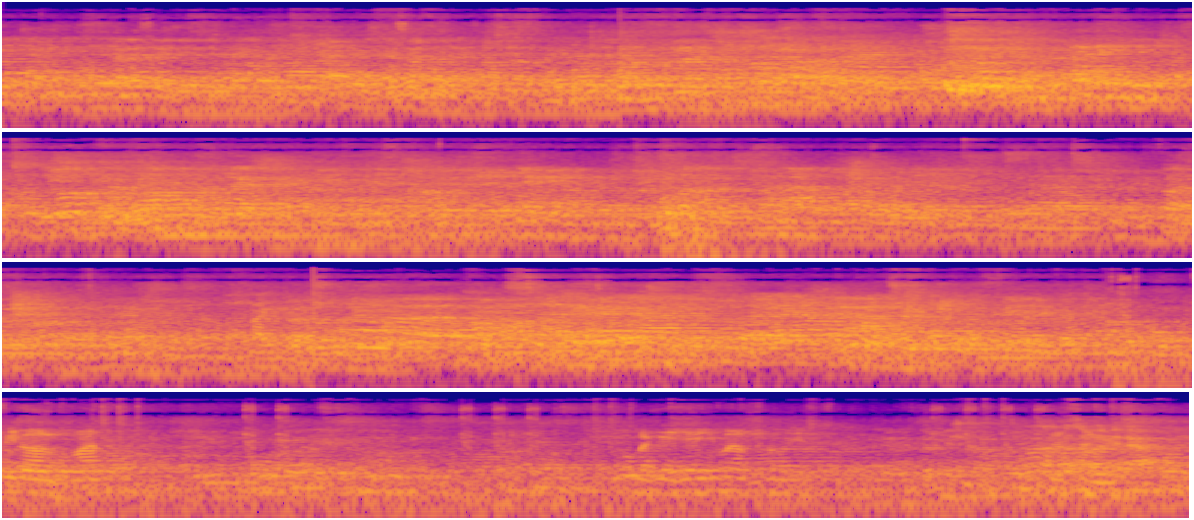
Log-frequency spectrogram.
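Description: A crowd of men and women chatter in an echoing hall.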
